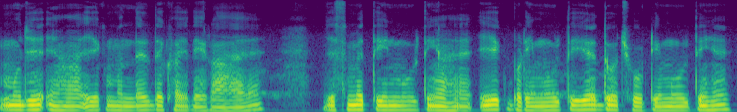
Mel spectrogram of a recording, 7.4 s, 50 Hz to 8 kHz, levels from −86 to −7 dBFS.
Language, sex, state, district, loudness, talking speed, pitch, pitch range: Hindi, male, Uttar Pradesh, Lalitpur, -17 LUFS, 170 wpm, 115 Hz, 105-120 Hz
